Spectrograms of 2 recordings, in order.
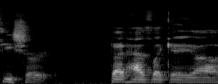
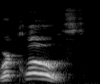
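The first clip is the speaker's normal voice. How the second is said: shouting; 9 semitones higher, 12 dB louder than usual. Character goes downstairs after a knock at the door: yelling. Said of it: "I go downstairs and I yell".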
